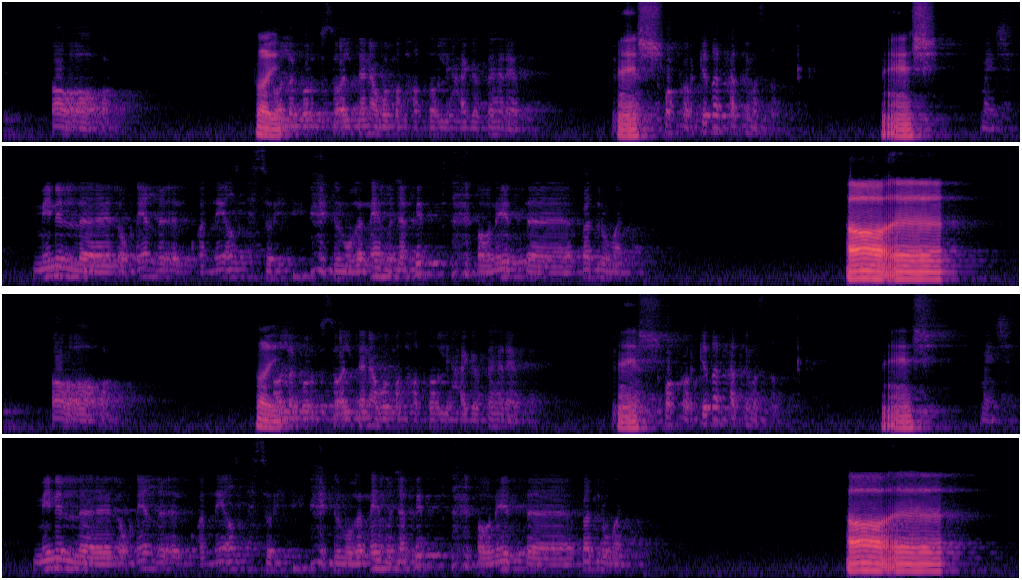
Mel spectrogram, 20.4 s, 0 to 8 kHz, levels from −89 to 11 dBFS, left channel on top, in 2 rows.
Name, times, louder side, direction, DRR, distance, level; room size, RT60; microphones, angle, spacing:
voice 1, 0.5-1.1 2.7-5.2 6.1-7.8 9.8-10.1 10.5-14.4 14.7-16.4, equal, 5° right, 1 dB, 3.6 m, -47 dB
voice 2, 6.1-6.6 8.8-9.3 18.6-19.6, left 4 dB, 75° left, 11 dB, 0.8 m, -29 dB
27.0 x 19.5 x 7.8 m, 1.1 s
head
